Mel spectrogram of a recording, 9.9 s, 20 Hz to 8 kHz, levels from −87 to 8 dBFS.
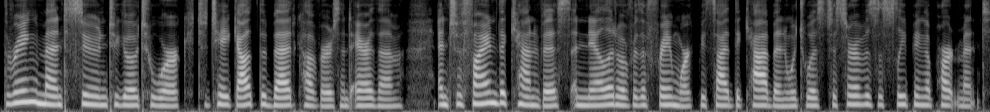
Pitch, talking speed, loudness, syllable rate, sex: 210 Hz, 230 wpm, -18 LUFS, 5.3 syllables/s, female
